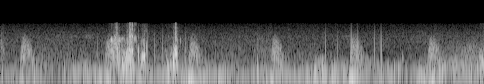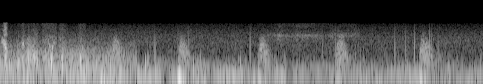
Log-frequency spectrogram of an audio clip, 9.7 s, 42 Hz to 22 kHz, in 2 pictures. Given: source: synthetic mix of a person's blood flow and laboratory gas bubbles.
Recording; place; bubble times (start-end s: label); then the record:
Doppler ultrasound of blood flow; subclavian vein
1.08-1.50 s: bubbles
1.64-1.81 s: bubbles
4.79-4.96 s: bubbles
5.00-5.51 s: bubbles
5.61-5.70 s: bubbles
From the record:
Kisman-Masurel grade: 223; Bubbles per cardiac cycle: several, 3 to 8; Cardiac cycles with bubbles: 10 to 50%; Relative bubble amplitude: loud (0.450 to 0.775); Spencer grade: 2 (many but less than half of the cardiac periods contain bubble signals, singularly or in groups); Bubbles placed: anywhere in the cardiac cycle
